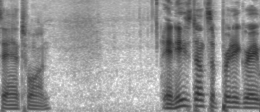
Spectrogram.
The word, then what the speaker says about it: Antoine: Antoine. Anthony. No, it's Antoine.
